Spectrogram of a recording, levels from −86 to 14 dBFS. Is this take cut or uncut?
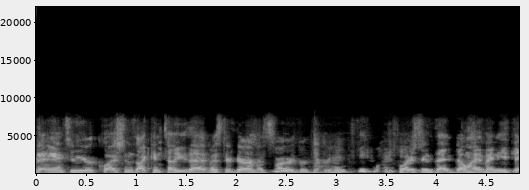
uncut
